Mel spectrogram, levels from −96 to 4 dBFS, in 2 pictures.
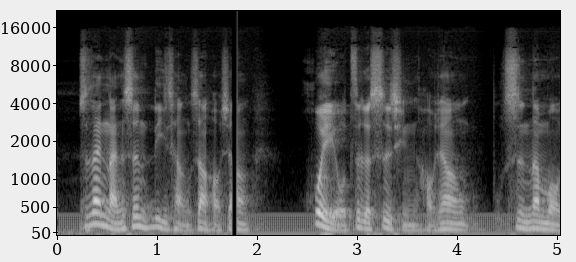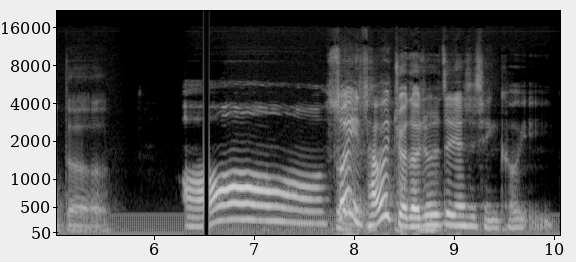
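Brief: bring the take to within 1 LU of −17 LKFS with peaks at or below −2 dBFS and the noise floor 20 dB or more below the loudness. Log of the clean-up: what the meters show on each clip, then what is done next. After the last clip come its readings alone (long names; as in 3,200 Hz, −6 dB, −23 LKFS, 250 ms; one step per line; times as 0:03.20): number of dropouts 2; longest dropout 58 ms; mains hum 50 Hz; hum harmonics up to 350 Hz; level of the hum −43 dBFS; integrated loudness −23.5 LKFS; sample peak −7.0 dBFS; target loudness −17.0 LKFS
→ repair the gap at 0:01.74/0:06.49, 58 ms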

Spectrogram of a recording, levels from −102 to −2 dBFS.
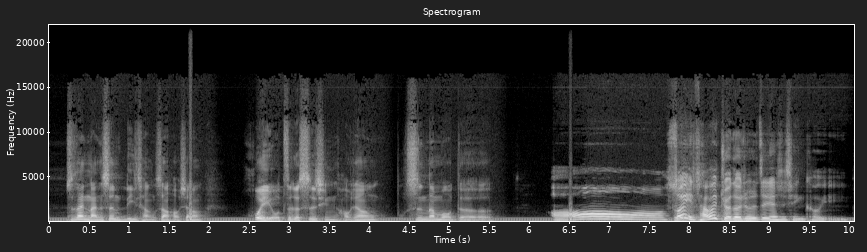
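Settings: number of dropouts 0; mains hum 50 Hz; hum harmonics up to 350 Hz; level of the hum −43 dBFS
→ hum removal 50 Hz, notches 7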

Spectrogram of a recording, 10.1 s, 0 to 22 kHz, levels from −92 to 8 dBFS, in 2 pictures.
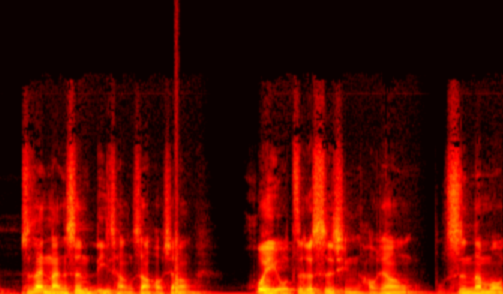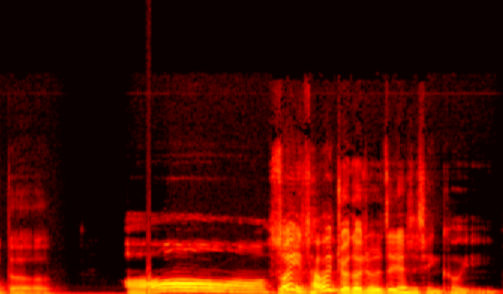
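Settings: mains hum none found; integrated loudness −24.0 LKFS; sample peak −7.0 dBFS; target loudness −17.0 LKFS
→ level +7 dB
brickwall limiter −2 dBFS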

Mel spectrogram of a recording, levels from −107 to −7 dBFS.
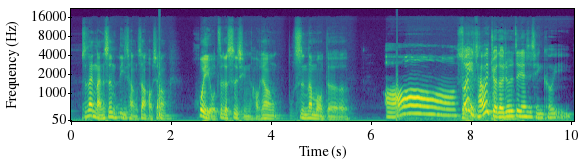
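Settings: integrated loudness −17.0 LKFS; sample peak −2.0 dBFS; background noise floor −42 dBFS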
